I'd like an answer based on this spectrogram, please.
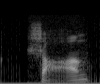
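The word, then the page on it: shang: tone 3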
